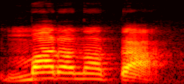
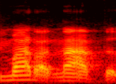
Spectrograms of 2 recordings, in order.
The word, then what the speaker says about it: Maranatá: Nós católicos dizemos Maranatá, do dialeto de Jesus, o aramaico. Nossos irmãos das comunidades evangélicas ou protestantes dizem Maranata, não importa a pronúncia, o significado é o mesmo.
